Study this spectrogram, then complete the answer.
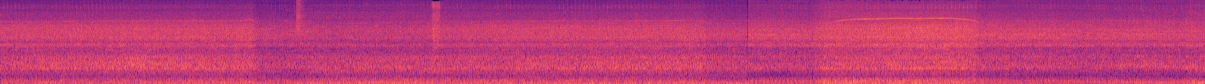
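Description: A heavy truck's diesel engine rumbles steadily.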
